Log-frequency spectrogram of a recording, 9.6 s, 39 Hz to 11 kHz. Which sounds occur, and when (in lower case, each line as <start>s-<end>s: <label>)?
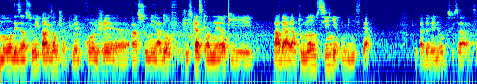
0.0s-5.0s: male speech
0.0s-9.5s: mechanisms
4.2s-4.3s: tick
5.5s-7.5s: male speech
6.5s-6.6s: tick
7.7s-7.8s: tick
7.9s-8.2s: breathing
8.2s-8.3s: tick
8.3s-9.5s: male speech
